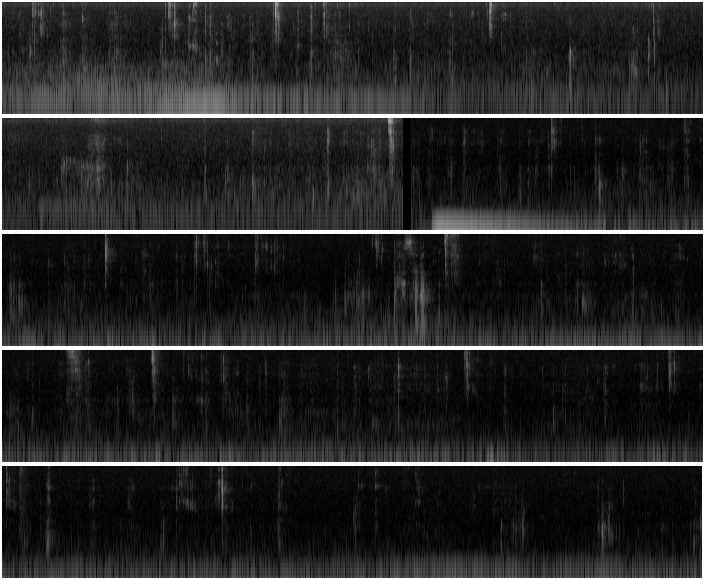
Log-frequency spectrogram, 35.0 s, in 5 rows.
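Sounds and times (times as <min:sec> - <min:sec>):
person chewing and biting chicken: 0:00.2 - 0:06.6, 0:19.3 - 0:30.9.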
